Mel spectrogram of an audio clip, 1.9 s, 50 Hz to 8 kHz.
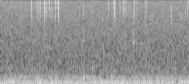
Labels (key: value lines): label: anthrophony, boat engine
recorder: SoundTrap 300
